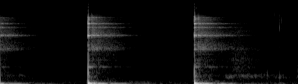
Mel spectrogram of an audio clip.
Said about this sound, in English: For this year, the ring of a hammer filled the silence.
